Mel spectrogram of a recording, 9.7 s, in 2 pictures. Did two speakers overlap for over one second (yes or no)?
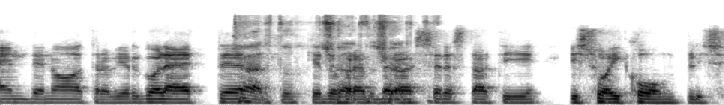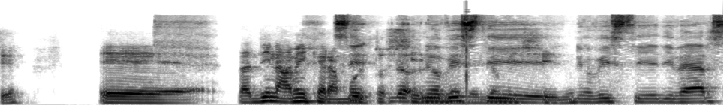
yes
